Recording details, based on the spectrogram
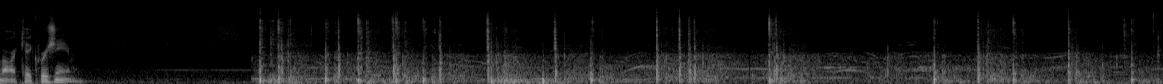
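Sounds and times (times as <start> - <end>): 
celebratory fireworks exploding in the sky in Iran: 2.5 - 11.6
faint voices: 4.6 - 11.6.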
